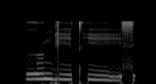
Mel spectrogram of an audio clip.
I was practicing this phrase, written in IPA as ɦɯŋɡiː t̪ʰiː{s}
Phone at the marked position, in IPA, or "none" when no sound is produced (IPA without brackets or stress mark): s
